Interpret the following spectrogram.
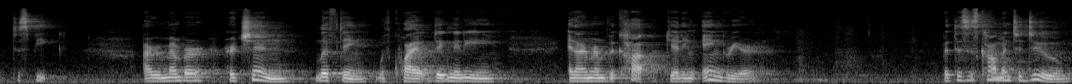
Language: English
